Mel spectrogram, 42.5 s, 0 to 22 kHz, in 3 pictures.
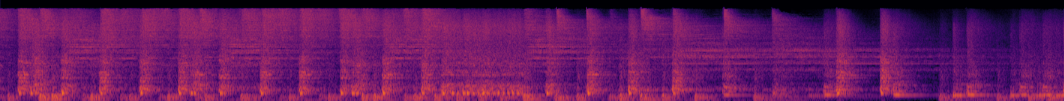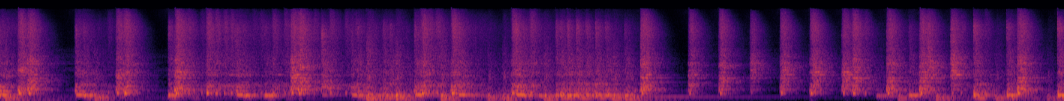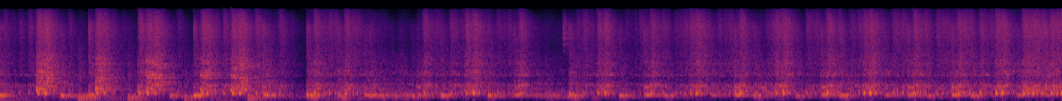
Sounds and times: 0.0s Drum Solo 42.5s

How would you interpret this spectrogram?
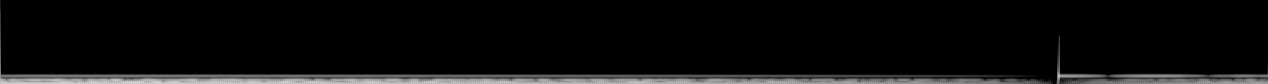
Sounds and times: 10.6s sine waves of slightly different pitch 12.6s

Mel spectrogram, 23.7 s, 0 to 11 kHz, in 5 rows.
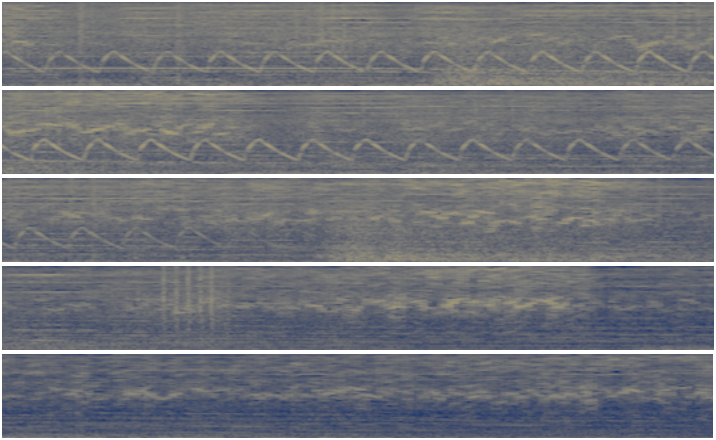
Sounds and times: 0.0s aliens attacking 23.6s
0.1s bombs 16.5s

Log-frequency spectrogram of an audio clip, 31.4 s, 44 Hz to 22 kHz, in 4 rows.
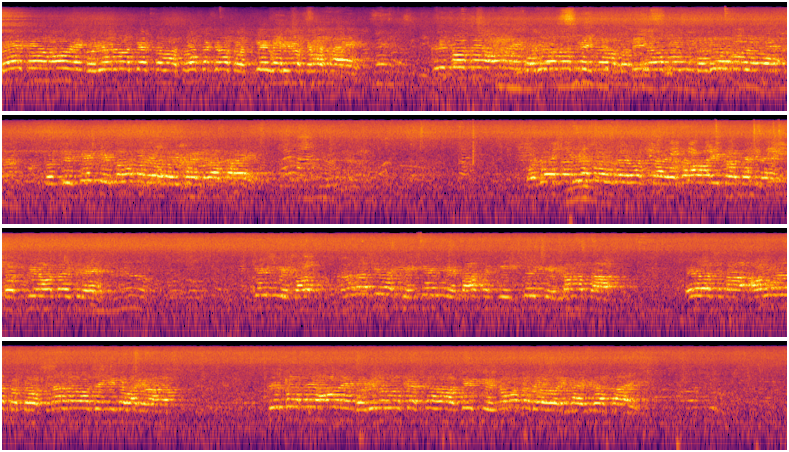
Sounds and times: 0.0s people walking and talking 31.4s
0.0s public announces 31.4s
0.0s trains departing 31.4s

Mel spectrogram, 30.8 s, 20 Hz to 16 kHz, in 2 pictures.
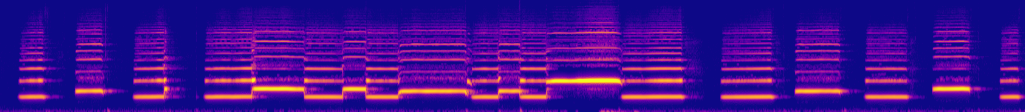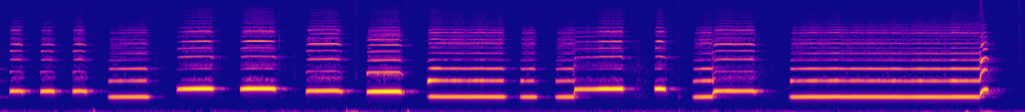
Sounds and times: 0.0s improvising song on the recorder 30.7s

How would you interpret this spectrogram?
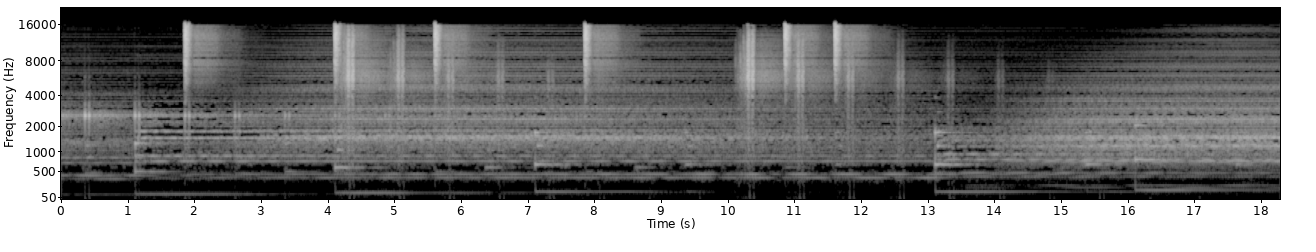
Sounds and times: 0.0s Suspense/Horror background music 18.2s

